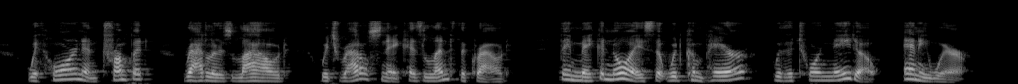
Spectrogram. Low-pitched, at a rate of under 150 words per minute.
No: medium, 185 Hz; average, 140 wpm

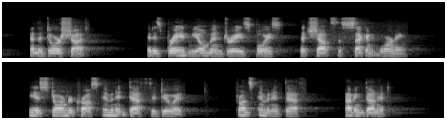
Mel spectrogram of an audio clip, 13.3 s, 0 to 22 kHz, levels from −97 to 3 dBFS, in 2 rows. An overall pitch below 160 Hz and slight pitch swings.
Yes: low, 135 Hz; narrow, 2.0 semitones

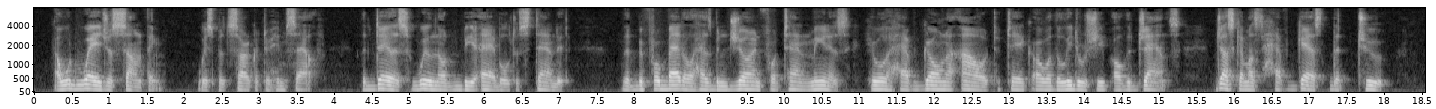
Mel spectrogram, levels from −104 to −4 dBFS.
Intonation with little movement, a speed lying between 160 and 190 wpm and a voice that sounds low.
No: narrow, 1.9 semitones; average, 145 wpm; low, 125 Hz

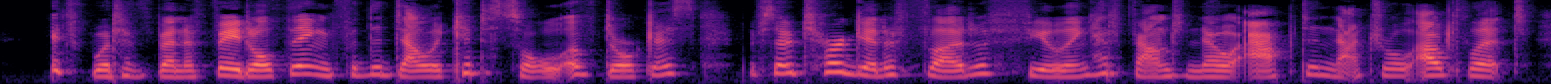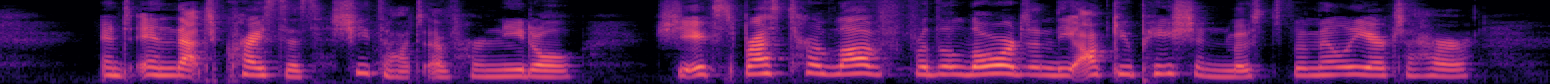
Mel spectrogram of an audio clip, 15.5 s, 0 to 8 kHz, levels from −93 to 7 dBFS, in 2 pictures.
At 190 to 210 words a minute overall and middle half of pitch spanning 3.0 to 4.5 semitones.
No: average, 195 wpm; average, 5.2 semitones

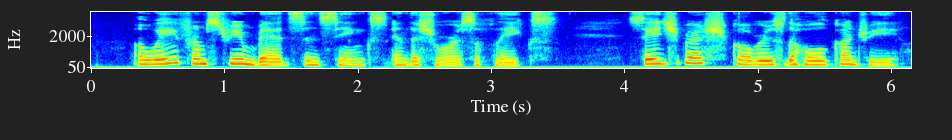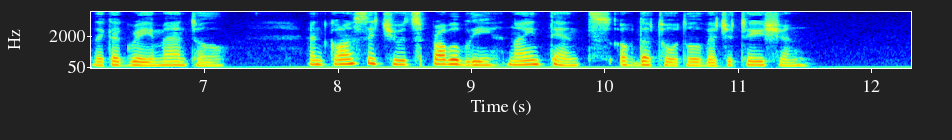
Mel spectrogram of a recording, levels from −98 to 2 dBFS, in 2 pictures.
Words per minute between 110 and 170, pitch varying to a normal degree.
Yes: average, 145 wpm; average, 4.8 semitones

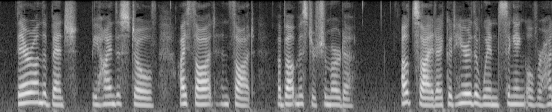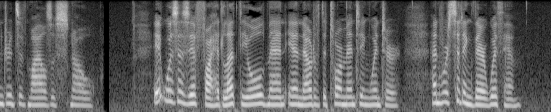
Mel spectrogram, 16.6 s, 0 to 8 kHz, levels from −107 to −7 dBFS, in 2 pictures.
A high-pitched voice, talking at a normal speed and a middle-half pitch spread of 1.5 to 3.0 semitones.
Yes: high, 205 Hz; average, 180 wpm; narrow, 2.5 semitones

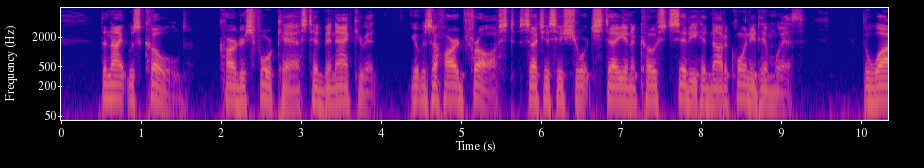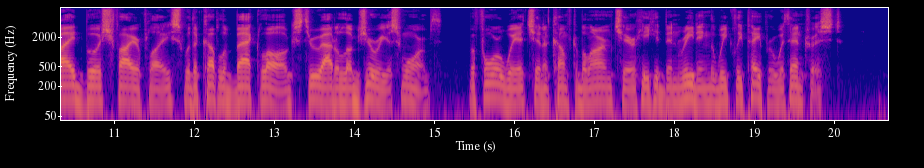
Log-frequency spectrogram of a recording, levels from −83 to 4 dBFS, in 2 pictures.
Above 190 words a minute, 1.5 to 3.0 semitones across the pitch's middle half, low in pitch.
No: average, 170 wpm; narrow, 2.5 semitones; very low, 95 Hz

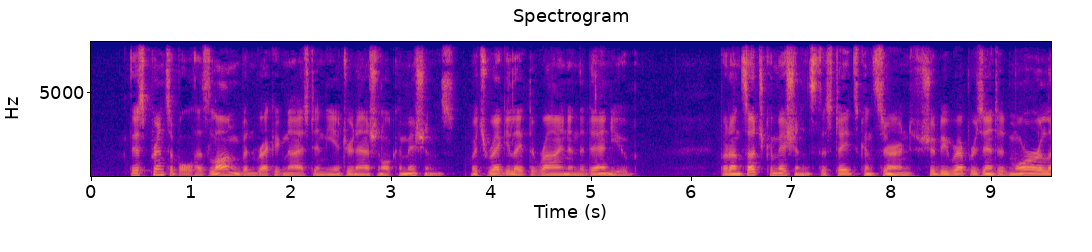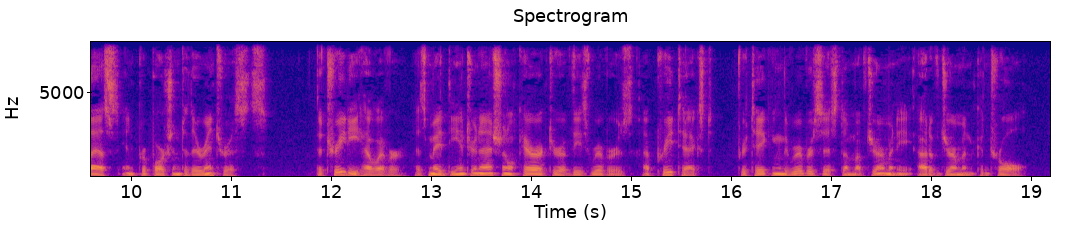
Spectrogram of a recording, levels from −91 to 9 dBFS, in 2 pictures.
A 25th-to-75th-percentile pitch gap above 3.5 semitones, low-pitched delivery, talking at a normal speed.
No: average, 3.0 semitones; low, 110 Hz; average, 185 wpm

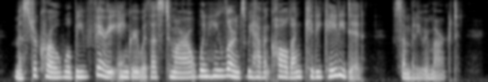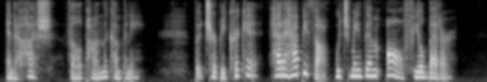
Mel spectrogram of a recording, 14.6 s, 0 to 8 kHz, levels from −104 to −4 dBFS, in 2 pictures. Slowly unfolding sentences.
No: average, 170 wpm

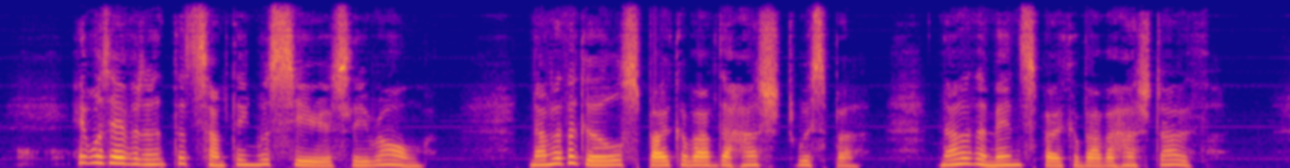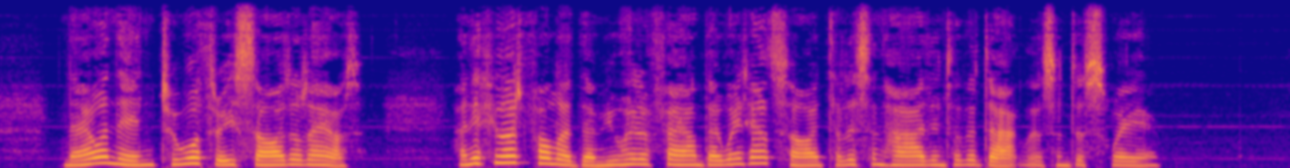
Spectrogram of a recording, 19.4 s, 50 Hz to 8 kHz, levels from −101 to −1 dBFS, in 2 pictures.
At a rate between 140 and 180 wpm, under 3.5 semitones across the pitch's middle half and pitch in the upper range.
Yes: average, 175 wpm; average, 3.0 semitones; high, 215 Hz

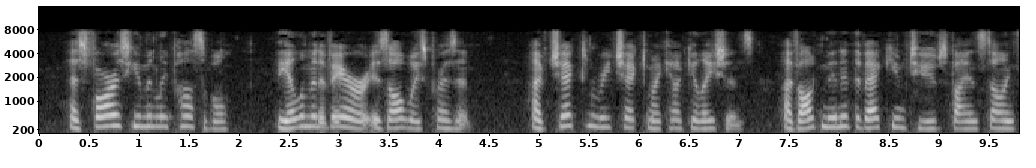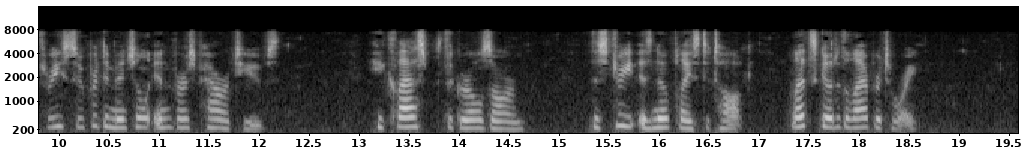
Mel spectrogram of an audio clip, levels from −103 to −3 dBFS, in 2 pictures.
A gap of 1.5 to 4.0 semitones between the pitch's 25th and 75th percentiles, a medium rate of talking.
Yes: average, 3.3 semitones; average, 150 wpm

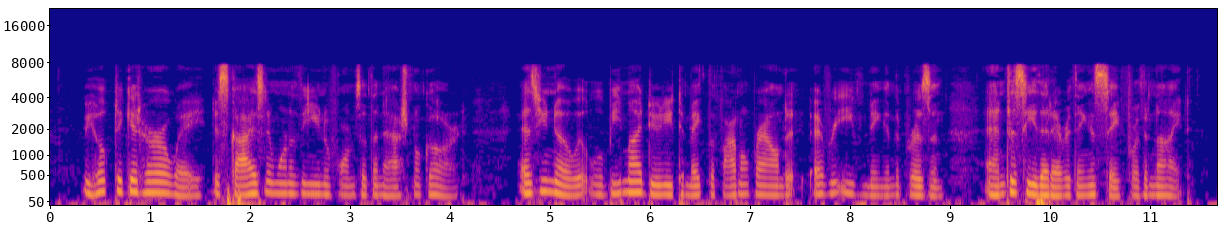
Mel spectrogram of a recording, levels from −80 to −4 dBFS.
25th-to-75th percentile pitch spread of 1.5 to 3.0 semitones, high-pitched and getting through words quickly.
No: average, 2.7 semitones; medium, 150 Hz; fast, 225 wpm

